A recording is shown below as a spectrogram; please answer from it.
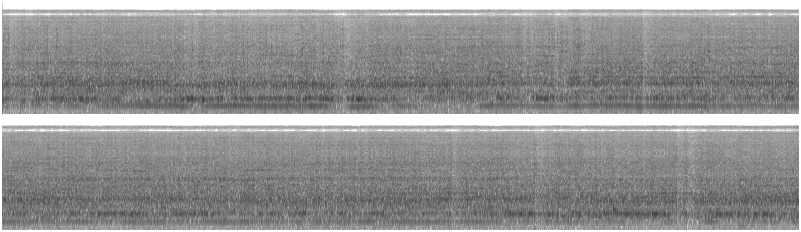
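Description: A blender runs continuously at high speed while mixing a double chocolate cookies and cream protein shake in an apartment, its loud droning whir steady and close for over twenty seconds with no talk.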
